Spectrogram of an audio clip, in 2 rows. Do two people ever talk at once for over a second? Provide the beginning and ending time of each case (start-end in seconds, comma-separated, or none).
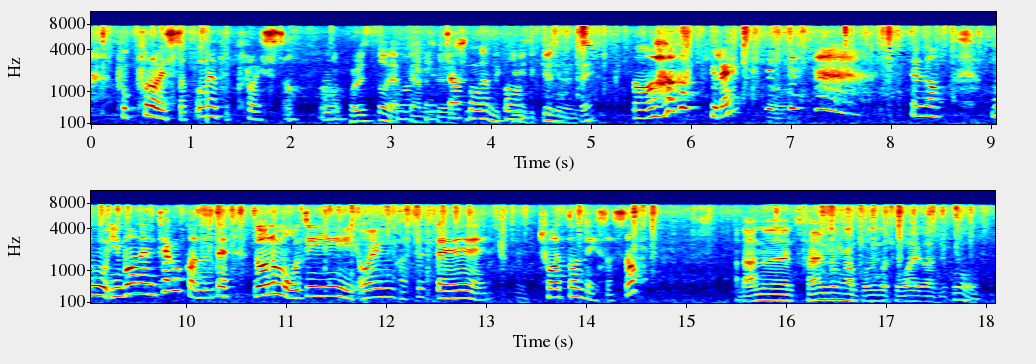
3.0-4.3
